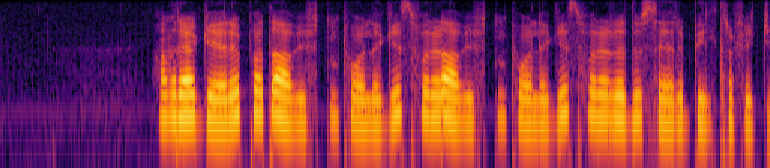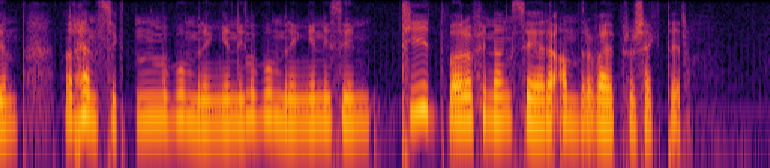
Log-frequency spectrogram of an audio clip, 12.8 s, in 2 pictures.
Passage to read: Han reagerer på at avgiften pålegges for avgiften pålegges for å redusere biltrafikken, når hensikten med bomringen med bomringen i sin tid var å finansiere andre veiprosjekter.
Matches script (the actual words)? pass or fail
pass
